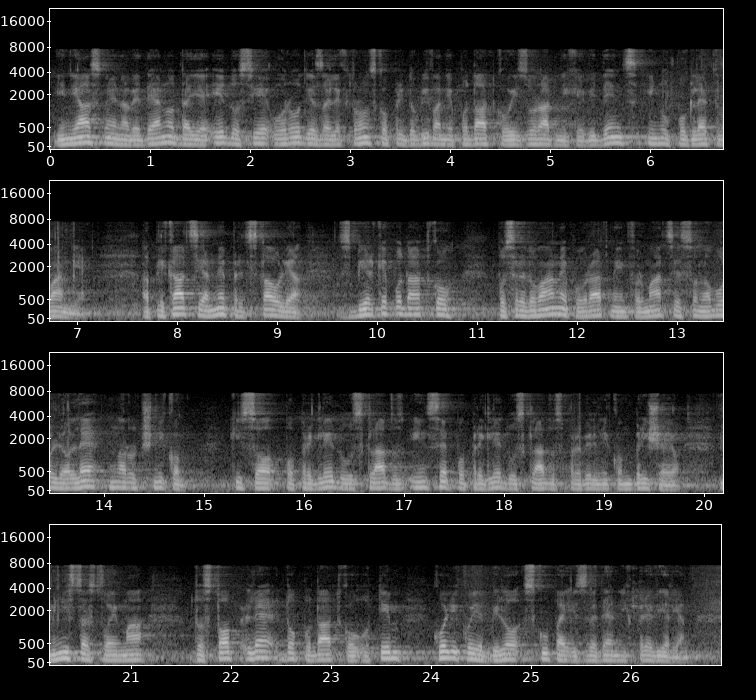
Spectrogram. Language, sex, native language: Slovenian, male, Slovenian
